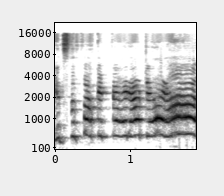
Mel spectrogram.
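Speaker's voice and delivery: shrill, loud, frightened scream. Retelling watching a video of someone following a voice: imitating own past screaming. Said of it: "And I'm screaming at the".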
